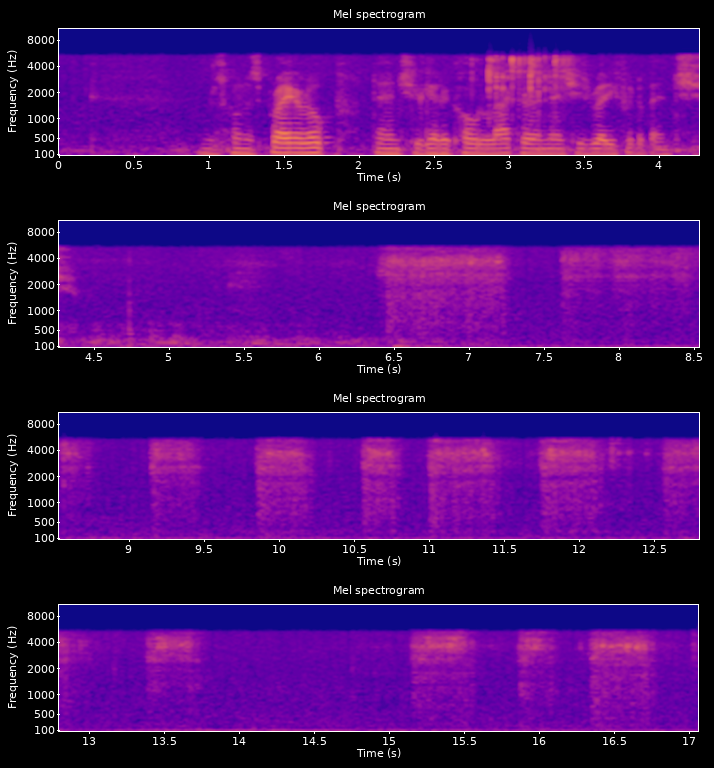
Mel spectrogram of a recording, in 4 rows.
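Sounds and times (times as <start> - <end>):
spray paint can hissing: 6.4 - 13.8, 15.1 - 17.0.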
